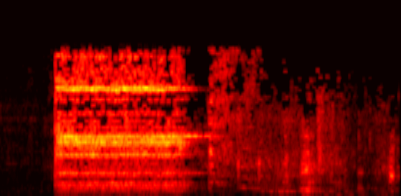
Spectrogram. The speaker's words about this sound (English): Oh, the doorbell rang, but there's nobody here. Yeah, I guess because there's somebody ringing.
